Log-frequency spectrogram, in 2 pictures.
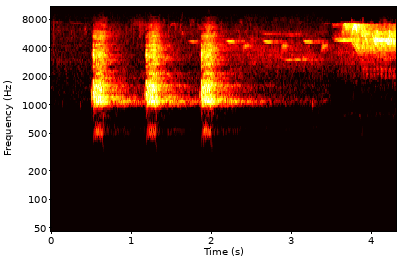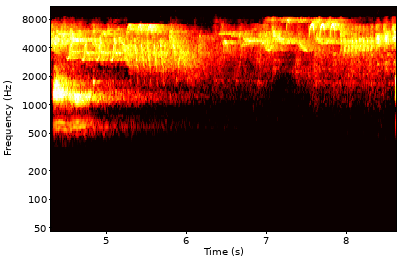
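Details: Black crow calling three loud, rough caws at a steady pace, then a dense twittering chorus of other birds takes over with a further caw mixed in.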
